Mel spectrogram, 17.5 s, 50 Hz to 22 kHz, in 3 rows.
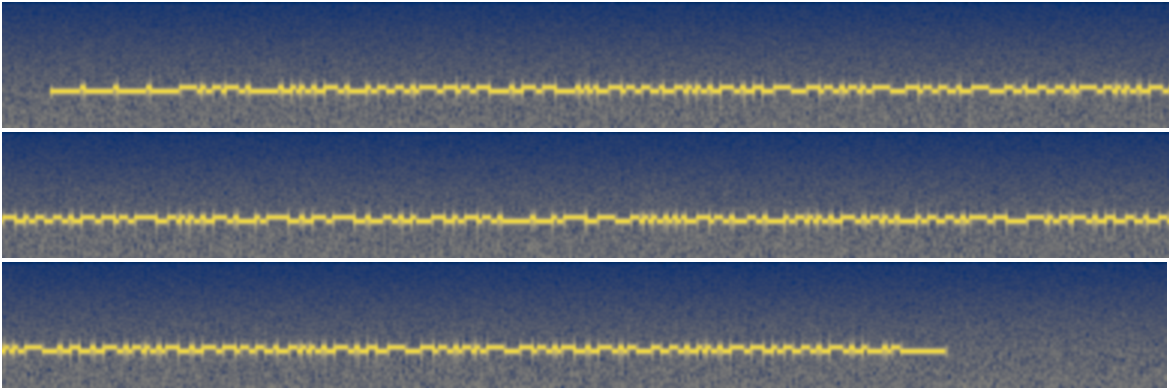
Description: RTTY (45.45 baud, 170 Hz shift), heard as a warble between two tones, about 1330 Hz centre. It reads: JAKIE MAMY PRAWO DO POPIERANIA TRAKTATU, KTORY UKRADKIEM WPROWADZA PRAWO DO ZABIJANIA?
